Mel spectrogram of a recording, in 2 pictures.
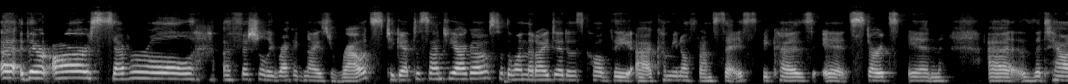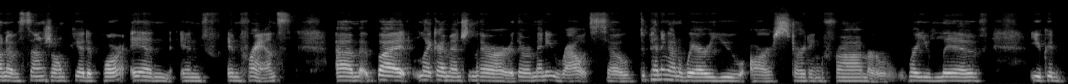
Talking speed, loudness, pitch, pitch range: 185 wpm, -24 LUFS, 185 Hz, 175-215 Hz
